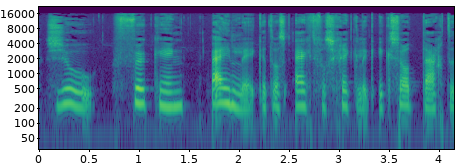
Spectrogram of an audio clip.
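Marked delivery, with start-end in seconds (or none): 0.0-2.2 very slow, weighted; slowly drawn-out zo fucking pijnlijk. Real, not acted. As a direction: stretch every word of zo fucking pijnlijk. Describing unbearable labour pain.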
